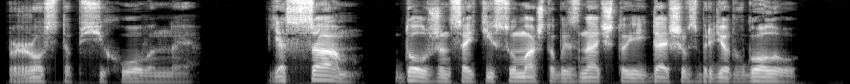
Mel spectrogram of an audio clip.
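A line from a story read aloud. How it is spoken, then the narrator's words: Exhausted mumble. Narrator (Russian): я обессиленно я пробормотал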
